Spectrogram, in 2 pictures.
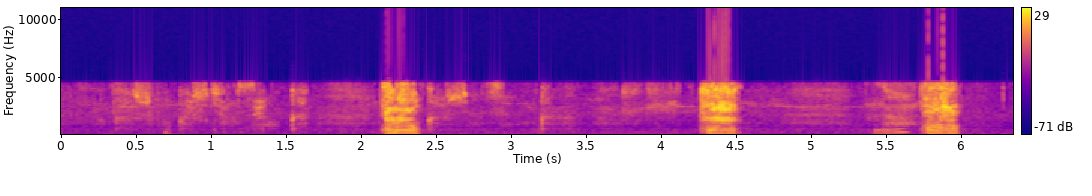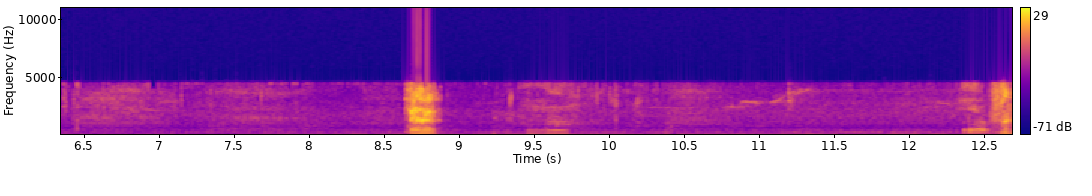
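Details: A dog having a coughing fit on a walk outdoors gives a run of sharp, harsh cough bursts, with soft talk and rustling between them; coughing fit.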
